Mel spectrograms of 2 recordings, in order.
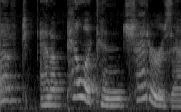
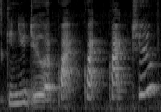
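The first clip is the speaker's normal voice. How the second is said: higher squeaky little duck asking; duckling voice; 10 semitones higher than usual. Acted. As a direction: chirp it like a baby duck. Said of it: "ducklings asking".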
